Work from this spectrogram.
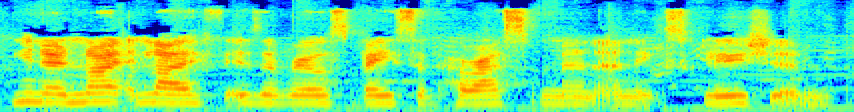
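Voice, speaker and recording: Articulate female band member, medium pitch, earnest conversational answers, soft music behind. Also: fairly even intonation, a little fast, poor audio. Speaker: band member being interviewed. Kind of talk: casual interview chat.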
